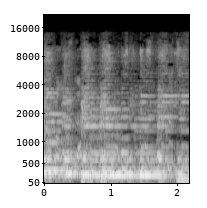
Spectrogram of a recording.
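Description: Live ensemble music: several acoustic guitars played together, sustained pitched notes ringing over strummed chords.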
